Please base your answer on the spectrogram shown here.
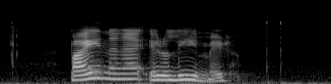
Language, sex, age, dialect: Faroese, female, 36-60, Vágar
